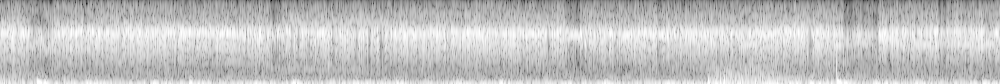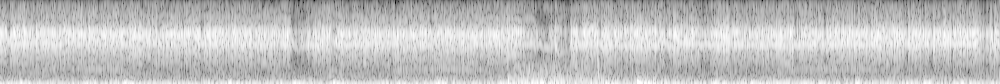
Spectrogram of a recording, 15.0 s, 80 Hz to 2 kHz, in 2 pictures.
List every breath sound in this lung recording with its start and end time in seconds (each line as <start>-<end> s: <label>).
5.27-6.31 s: inhalation
5.27-6.31 s: crackles
11.34-12.38 s: inhalation
11.34-12.38 s: crackles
